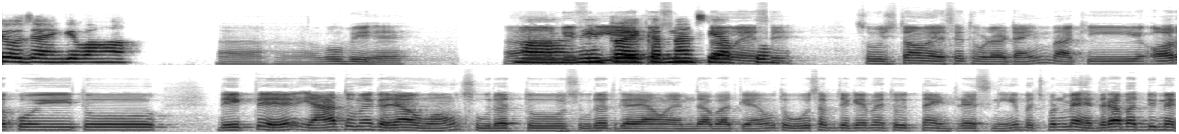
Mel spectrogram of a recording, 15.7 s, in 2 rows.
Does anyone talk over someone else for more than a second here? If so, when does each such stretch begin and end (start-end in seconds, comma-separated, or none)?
3.5-5.1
